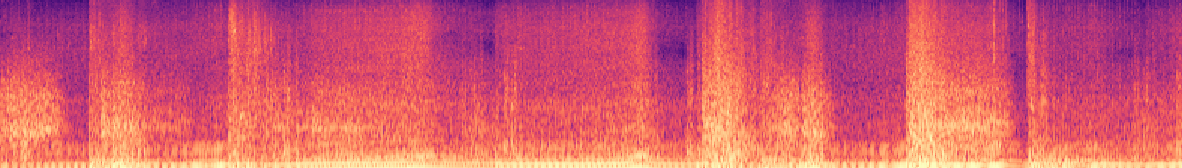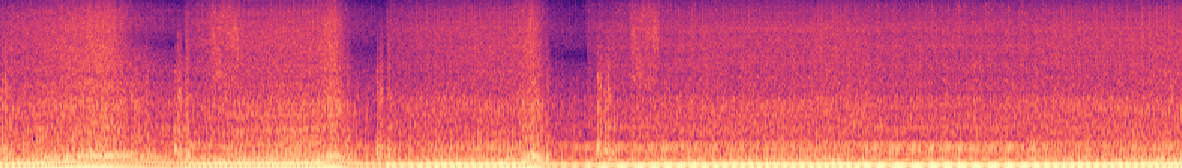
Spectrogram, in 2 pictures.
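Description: A vehicle engine drones and revs up and down as it drives over rough ground.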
